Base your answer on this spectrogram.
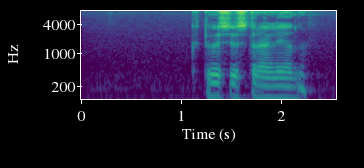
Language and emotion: Russian, neutral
